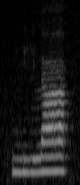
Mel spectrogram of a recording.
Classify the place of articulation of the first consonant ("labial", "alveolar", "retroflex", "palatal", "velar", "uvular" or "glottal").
alveolar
